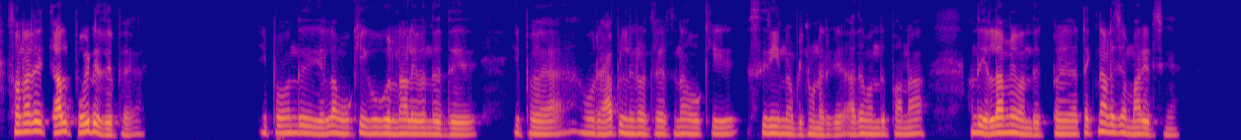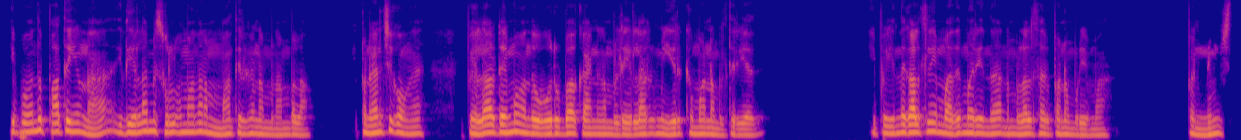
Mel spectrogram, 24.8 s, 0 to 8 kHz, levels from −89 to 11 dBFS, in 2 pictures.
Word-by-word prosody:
சொன்னாலே 190 +2 +5
கால் 180 +2 +5
போயிடுது 175 -8 +5
இப்ப. 130 - -11 1.4
இப்போ 160 - -6
வந்து 165 0 0 0.2
எல்லாம், 155 0 +1
ஓகே 150 +2 -4
கூகுள்னாலயே 145 -1 +3
வந்துர்து. 130 -2 0 0.6
இப்ப 150 - -13 0.6
ஒரு 145 - -1
ஆப்பிள் 155 0 0
நிறுவனத்தில 145 0 -1
எடுத்தனா 140 +3 -4
"ஓகே, 140 0 -6 0.4
சிரின்னு" 150 -3 0
அப்படின்னு 130 +1 -5
ஒண்ணு 130 -1 -1
இருக்கு 130 +1 -4
அத 130 - -3
வந்து 135 0 -3
பண்ணா 140 +1 -3 0.5
வந்து 170 -1 +1
எல்லாமே 165 +2 +5
வந்து 135 -2 -1
இப்ப 130 +3 -4 0.2
டெக்னாலஜியா 165 +1 +1
மாரிட்ச்சுங்க 135 -2 -1 0.8
இப்ப 190 - -2
வந்து 225 +4 +3
பாத்தீங்கன்னா 185 -8 +2 0.2
இது 170 - -2
எல்லாமே 200 +2 +2
சுலபமா 180 0 0
தான் 190 -1 0
நம்ம 140 -5 -1
மாத்திருக்கோன்னு 145 0 -2
நம்ம 130 -2 -4
நம்பலாம் 125 -1 -4 0.5
இப்ப 175 - -6
நெனச்சுக்கோங்க 165 -4 +1 0.4
இப்ப - - -13
எல்லா 160 +5 +6
டைமும் 175 +1 +4
அந்த 150 - +4
ஒருபா 150 +1 +3
காயின் 140 -1 0
நம்மள்ட்ட 130 -1 -1
எல்லாருக்குமே 140 0 -1
இருக்குமான்னு 145 0 -2
நம்பளுக்கு 125 +1 -4
தெரியாது. 120 0 -3 1.1
இப்ப - - -10
இந்த 165 +3 +2
காலத்திலயும் 175 0 +4
அது 150 - +2
மாரி 155 -1 +2
இருந்தா 150 +1 -1
நம்பளால 140 +1 0
சர் 140 -2 -2
பண்ண 140 -2 -1
முடியுமா? 120 0 -4 0.8
இப்ப 150 - -4
நிம்ஷ 145 +1 -1
145 Hz, 155 wpm, -23 LUFS, 135-165 Hz, 1.4 s, எல்லா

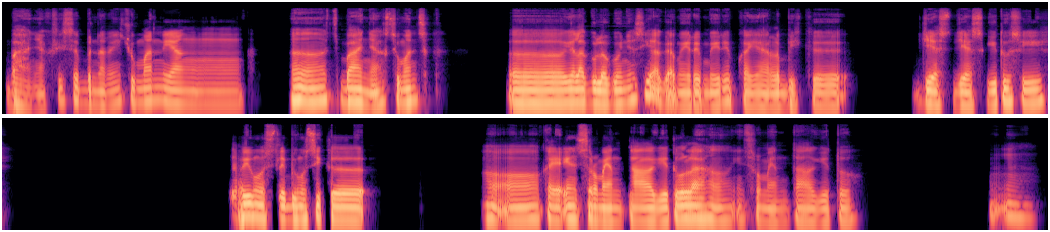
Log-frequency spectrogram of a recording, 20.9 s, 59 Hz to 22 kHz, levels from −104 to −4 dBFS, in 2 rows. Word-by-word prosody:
Banyak 85 -4 -6
sih, 120 - -9
sebenarnya 105 -2 -5
cuman 120 +1 -3
yang 105 -3 0 1.0
heeh, 120 -1 +4
cu - - -16
banyak 115 -6 +2
cuman, 115 +1 0 1.0
eee, 105 0 +4
ya 110 - +5
lagu-lagunya 105 +1 +3
sih, - - +1
agak - - 0
mirip-mirip 95 +4 -1
kayak 90 -1 -1
lebih 90 +2 -2
ke 95 - -3 1.0
jaz-jaz, 95 -2 0
gitu 100 +3 +1
sih. 110 -1 0 2.3
Tapi 120 +1 +4
mus 115 -2 +2
lebih 105 -1 +2
musti 105 +1 +1
ke 100 -2 +4 1.2
Heeh, 100 -2 0 0.2
kayak 100 -3 +2
instrumental 95 -2 +1 0.2
gitulah 110 +3 +4
heeh, 95 -2 -2
instrumental 95 -3 -6 0.2
gitu. 95 +2 -5 1.3
Mhm. 115 -2 -9
105 Hz, 95 wpm, -22 LUFS, 95-110 Hz, 2.3 s, ya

